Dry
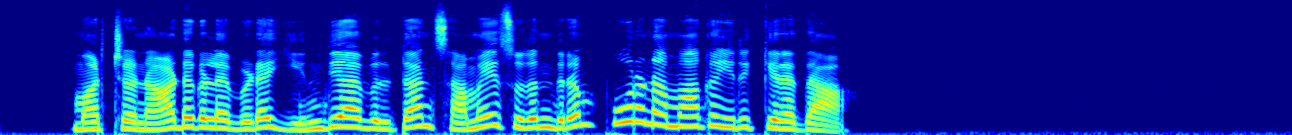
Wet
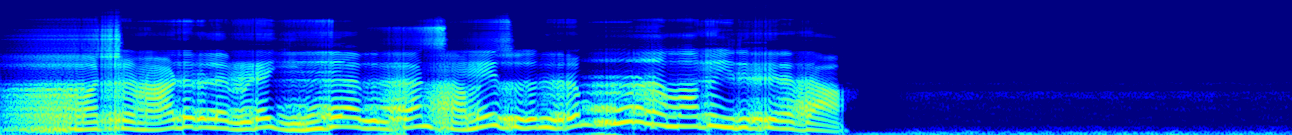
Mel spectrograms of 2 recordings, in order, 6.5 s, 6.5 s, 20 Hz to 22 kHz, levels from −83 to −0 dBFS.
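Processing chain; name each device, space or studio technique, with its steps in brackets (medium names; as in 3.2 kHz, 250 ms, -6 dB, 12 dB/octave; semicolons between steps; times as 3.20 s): reverse spectral sustain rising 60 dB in 0.81 s; 1.66–2.73 s: low-pass 5.4 kHz 12 dB/octave; serial compression, peaks first (compression 5:1, threshold -34 dBFS, peak gain reduction 14.5 dB; compression 1.5:1, threshold -43 dBFS, peak gain reduction 4.5 dB); trim +8 dB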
